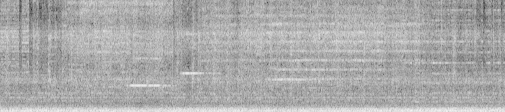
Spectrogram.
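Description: Steel wheels roll and clatter on rails.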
